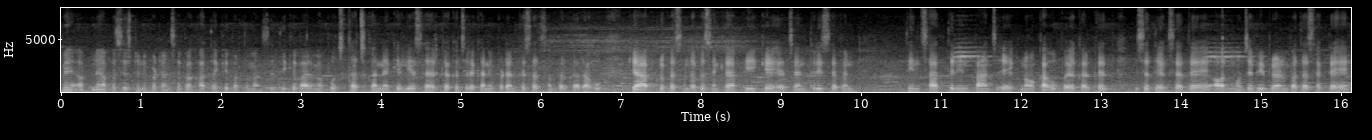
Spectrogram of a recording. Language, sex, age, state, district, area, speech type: Hindi, male, 18-30, Madhya Pradesh, Seoni, urban, read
